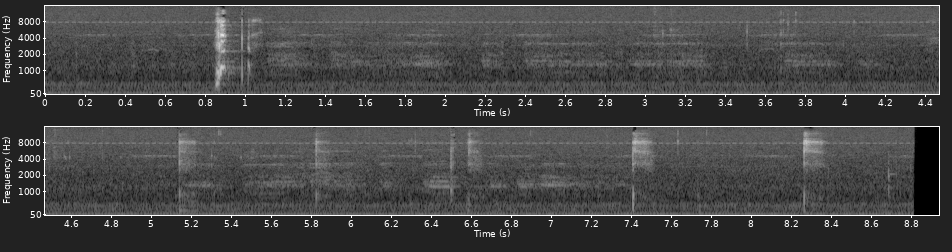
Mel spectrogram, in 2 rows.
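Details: An 8-day-old baby's hiccups: several brief, sharp hiccup sounds spaced a few seconds apart over steady room hum.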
